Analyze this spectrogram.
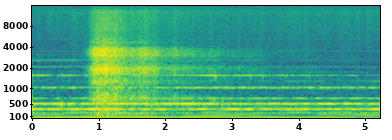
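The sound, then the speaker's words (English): A single deep breath during a guided chakra meditation rushes in abruptly and then trails off gradually over a steady low humming drone, with no talk. “Take a deep breath in and let it go.”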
